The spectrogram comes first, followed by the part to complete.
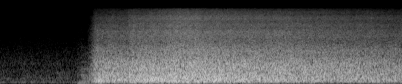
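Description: Heavy sea surf crashing against rocks: a loud, continuous rush of breaking water that starts suddenly about a second in, after faint hiss.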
